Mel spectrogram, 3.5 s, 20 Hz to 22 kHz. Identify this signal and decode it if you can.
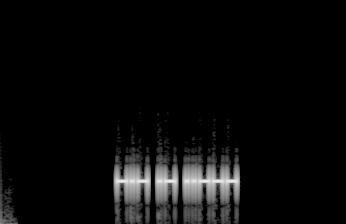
Morse code, heard as a keyed tone, about 34 wpm, 700 Hz. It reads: KA2
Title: USA Call Sign Prefixes - Repeated 2x - 35wpm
